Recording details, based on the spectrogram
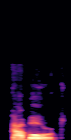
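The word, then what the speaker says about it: cupboard: যেমন দেখেন কাবোর্ড, এটাকে এই বরাবর ভাগ করলে কিন্তু কাপবোর্ড হওয়ার কথা, কিন্তু না, কাবোর্ড।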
